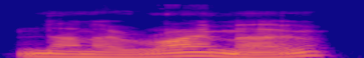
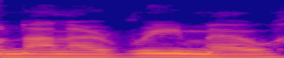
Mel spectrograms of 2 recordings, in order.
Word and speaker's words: NaNoWriMo: obviously the months before nanor rimo or nanoro how do you say it am I saying it I say nanor rimo say nanoro yeah okay so nanor rimo because that's how Ione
